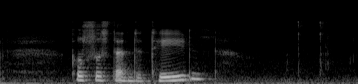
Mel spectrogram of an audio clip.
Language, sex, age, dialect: Faroese, female, 61+, Suðuroy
